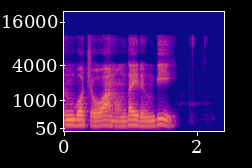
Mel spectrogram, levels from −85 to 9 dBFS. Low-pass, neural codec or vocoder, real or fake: 10.8 kHz; codec, 24 kHz, 0.5 kbps, DualCodec; fake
